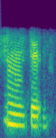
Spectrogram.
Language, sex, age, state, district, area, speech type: Tamil, female, 18-30, Tamil Nadu, Madurai, urban, conversation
